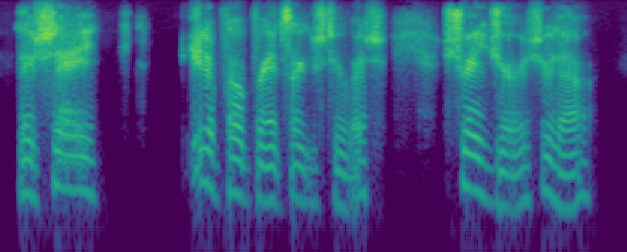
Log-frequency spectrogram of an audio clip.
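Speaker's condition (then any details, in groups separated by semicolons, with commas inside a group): Spinal muscular atrophy; congenital, muscle weakness, wheelchair user; lifelong, age 62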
